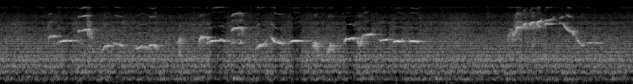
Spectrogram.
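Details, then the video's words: Orange-headed thrush, a young bird just out of its spotted juvenile plumage, singing in dew and rain. Clear whistled phrases, some rising and some falling, given in quick succession, ending in a loud high slurred whistle. "Terapi burung anis merah lepas trotol diembun dan hujan"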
